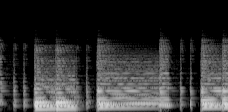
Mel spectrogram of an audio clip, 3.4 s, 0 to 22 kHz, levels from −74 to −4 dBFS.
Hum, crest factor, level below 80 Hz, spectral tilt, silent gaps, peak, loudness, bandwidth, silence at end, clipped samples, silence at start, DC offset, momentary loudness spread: none; 18 dB; -38 dBFS; -7.5 dB/octave; none; -6 dBFS; -23 LUFS; 7.2 kHz; 0 s; under 0.1%; 0 s; under 0.1%; 13 LU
